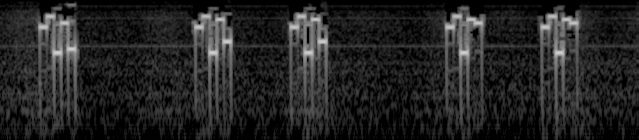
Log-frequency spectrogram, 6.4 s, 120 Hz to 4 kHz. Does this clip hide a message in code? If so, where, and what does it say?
Yes: five-tone selective call (ZVEI) from 0.4 to 5.8 s, heard as quick runs of five tones, tones of about 70 ms. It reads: 88192 88104 88104 88109 88109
